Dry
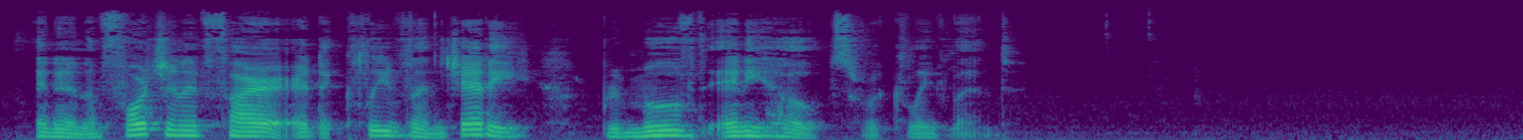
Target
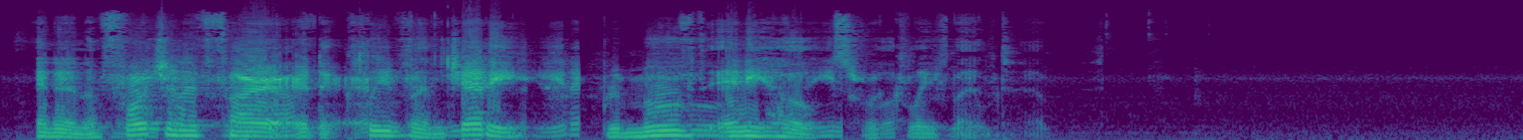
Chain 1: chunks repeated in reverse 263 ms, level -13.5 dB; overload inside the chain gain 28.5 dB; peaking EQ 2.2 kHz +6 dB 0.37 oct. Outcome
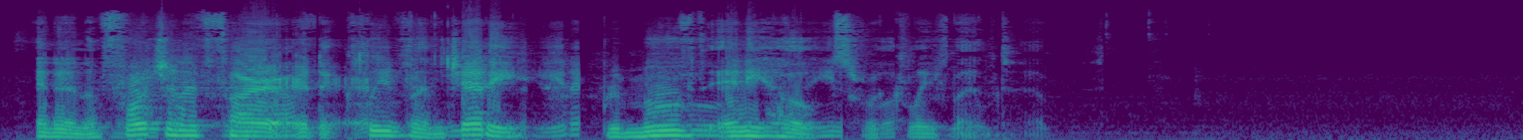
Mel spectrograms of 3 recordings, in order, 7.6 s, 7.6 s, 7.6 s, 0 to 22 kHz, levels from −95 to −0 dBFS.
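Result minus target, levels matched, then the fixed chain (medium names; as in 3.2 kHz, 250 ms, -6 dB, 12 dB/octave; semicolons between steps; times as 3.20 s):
2 kHz band -4.5 dB
chunks repeated in reverse 263 ms, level -13.5 dB; overload inside the chain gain 28.5 dB; peaking EQ 2.2 kHz +17.5 dB 0.37 oct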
